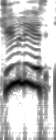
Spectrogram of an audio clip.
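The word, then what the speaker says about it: Giulia: So this is hashtag Julia's Eco Shell. I do hope I'm pronouncing that right because it is Italian, but I have Italian friends called Julia and that's how they pronounce it.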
